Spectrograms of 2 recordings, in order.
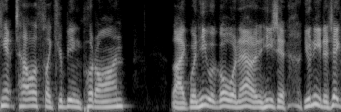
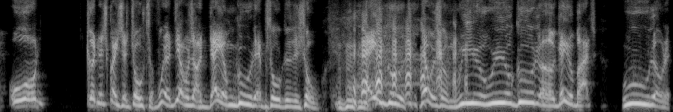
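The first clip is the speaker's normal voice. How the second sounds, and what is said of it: Put-on Cajun accent. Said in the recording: “I like that Cajun accent.”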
